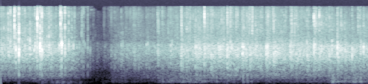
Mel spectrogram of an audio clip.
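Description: Audience applauding, a dense patter of many hands clapping that breaks off briefly about a second in and then picks up again, steady to the end.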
